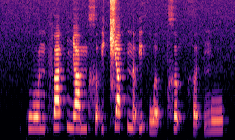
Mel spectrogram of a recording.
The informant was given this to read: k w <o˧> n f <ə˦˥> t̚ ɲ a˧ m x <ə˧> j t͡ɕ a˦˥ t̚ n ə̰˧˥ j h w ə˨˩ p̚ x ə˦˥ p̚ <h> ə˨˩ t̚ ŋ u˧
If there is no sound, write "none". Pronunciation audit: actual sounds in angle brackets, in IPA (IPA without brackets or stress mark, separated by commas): o˧, a˦˥, ə̰˧˥, h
